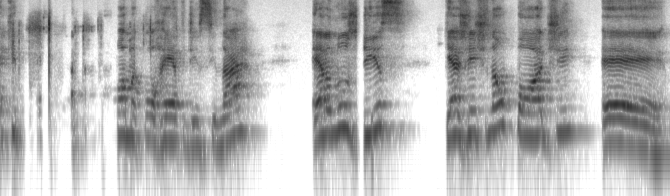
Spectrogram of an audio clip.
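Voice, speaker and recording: A woman's voice: mid-range voice, slight background noise. Patient woman teaching an online class. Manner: didactic, checks in often with "tá?" and "né?".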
